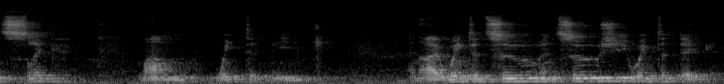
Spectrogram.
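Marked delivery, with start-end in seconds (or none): none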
